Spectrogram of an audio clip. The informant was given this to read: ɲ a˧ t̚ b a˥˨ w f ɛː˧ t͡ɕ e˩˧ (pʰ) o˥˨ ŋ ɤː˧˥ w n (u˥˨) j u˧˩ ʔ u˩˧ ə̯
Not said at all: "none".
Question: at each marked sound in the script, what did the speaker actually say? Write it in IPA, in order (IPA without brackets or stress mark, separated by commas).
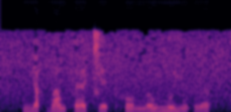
pʰ, u˥˨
